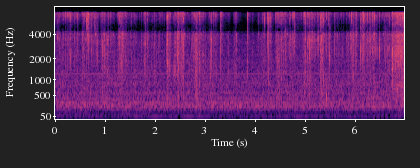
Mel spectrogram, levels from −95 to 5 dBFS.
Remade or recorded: recorded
